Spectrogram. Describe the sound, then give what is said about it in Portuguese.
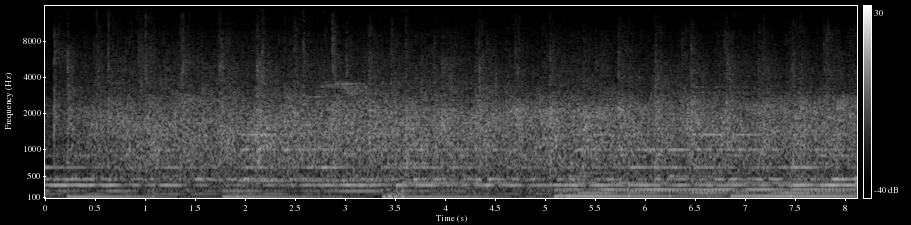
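An audience at an Easter church service applauds God with steady, dense clapping that lasts throughout, accompanied by sustained low chords from a keyboard or organ. No one speaks. “Vamos aplaudir a Deus.”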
